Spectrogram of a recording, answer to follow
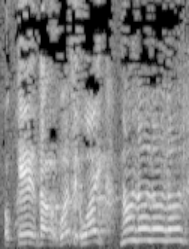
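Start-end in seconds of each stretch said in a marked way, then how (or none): none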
